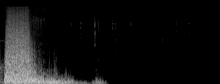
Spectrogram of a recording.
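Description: A short, loud vocal sound from the speaker fills the first second. It is followed by faint, scattered computer-keyboard key taps as a line of code is typed.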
